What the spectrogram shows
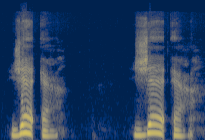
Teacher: So we have the glottal sound and we have the ain sound.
